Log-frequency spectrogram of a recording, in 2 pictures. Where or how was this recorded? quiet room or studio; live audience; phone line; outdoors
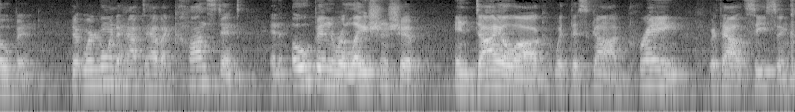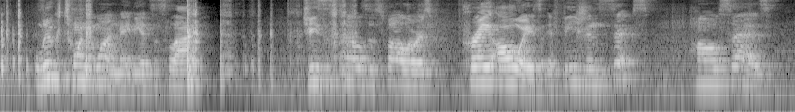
live audience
